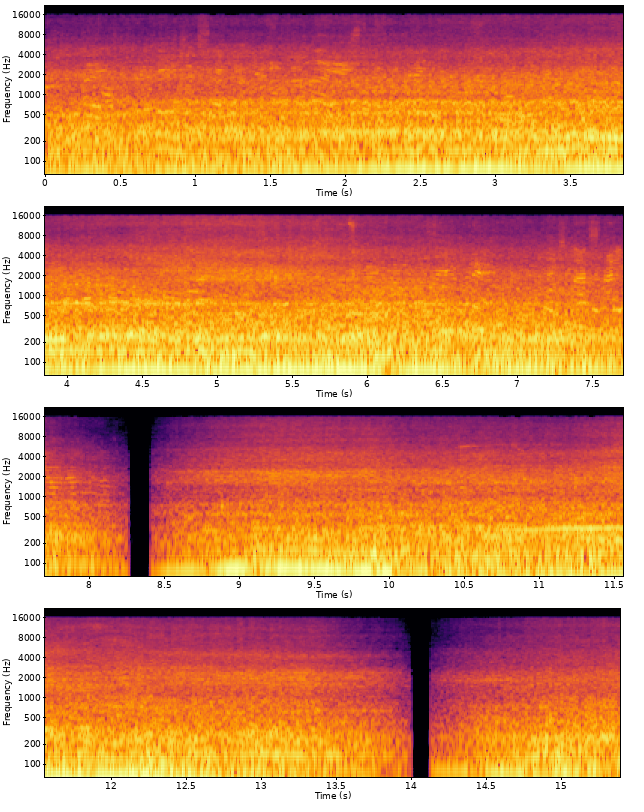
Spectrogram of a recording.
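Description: City street sound: motor traffic with a steady low rumble, with people's voices in the background. The sound drops out briefly about eight seconds in, then the same street noise resumes.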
